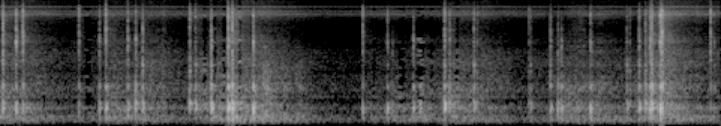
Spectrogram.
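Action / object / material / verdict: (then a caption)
tap / paper-covered cardboard photo album cover / cardboard / none. A large square wedding photo album with a pale, paper-covered hard cardboard cover and a small framed photo window rests on a lap while long painted fingernails of both hands tap and scratch it. Quick, dry clicks come in irregular clusters with faint scratching between them, and each tap dies away almost at once.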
